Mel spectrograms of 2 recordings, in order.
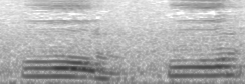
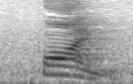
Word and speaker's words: poem: Means very feeble sound of O, not completely O. Poem is wrong. It is poem.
